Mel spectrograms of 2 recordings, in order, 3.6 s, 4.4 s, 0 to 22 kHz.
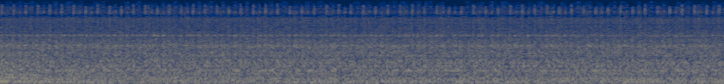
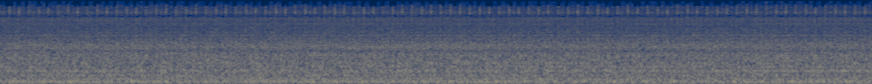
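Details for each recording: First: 2000 Toyota Avalon 3.0 VVT idling at about 650 rpm after clearing rich running from an unfired cylinder 4 during misfire diagnosis: steady, even idle with smooth low rumble. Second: 2000 Toyota Avalon 3.0 VVT V6 idling with a mystery misfire: uneven, fluttering beat with a dropped pulse every few firings and heavy engine shake, a cylinder dropping out, with no misfire counts showing on the scan tool.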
